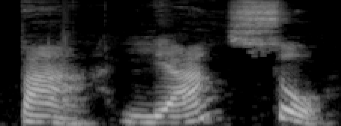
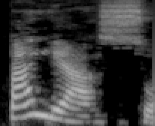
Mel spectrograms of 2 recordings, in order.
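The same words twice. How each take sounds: First: "Palhaço" bem devagar, PA, LHA, ÇO; separação de sílabas. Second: Said in the usual way. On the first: Shown as a demonstration. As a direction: dite "Palhaço" com pausa em cada sílaba. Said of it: "Importante separação de sílabas". ("Palhaço" silabado e pausado)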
